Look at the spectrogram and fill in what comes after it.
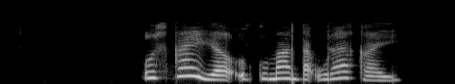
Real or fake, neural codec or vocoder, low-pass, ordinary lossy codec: fake; codec, 16 kHz, 2 kbps, X-Codec, WavLM features, trained on Multilingual LibriSpeech; 7.2 kHz; Opus, 24 kbps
